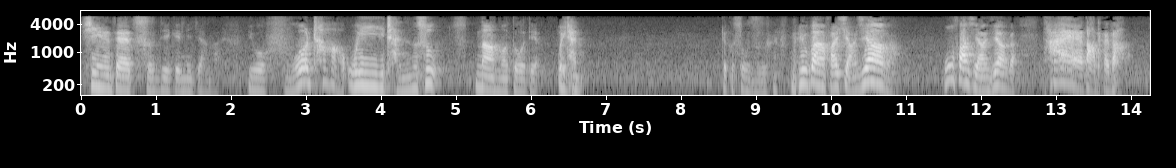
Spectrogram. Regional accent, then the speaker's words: China; 我们中国人写毛笔很多羊毫啊

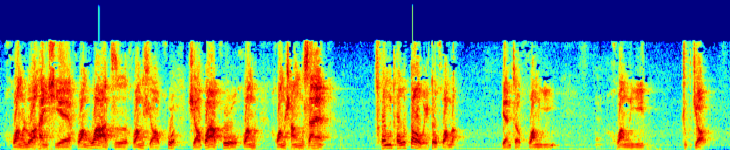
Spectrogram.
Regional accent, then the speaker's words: China; 我们中国人呢有一种长处，仿效的功能很强，效仿。

